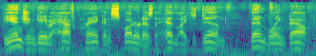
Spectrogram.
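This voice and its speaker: A man's voice: mid-range voice, measured pace, soft background music. A man narrating a first-person horror story in a dramatic, wry manner.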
